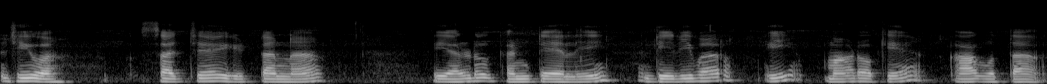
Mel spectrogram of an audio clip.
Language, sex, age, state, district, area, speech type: Kannada, male, 18-30, Karnataka, Chikkaballapur, rural, read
